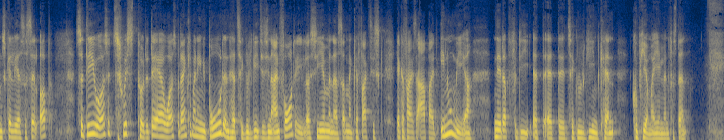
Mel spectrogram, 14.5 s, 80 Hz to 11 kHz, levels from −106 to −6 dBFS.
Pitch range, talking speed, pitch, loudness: 135-175 Hz, 235 wpm, 145 Hz, -20 LUFS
